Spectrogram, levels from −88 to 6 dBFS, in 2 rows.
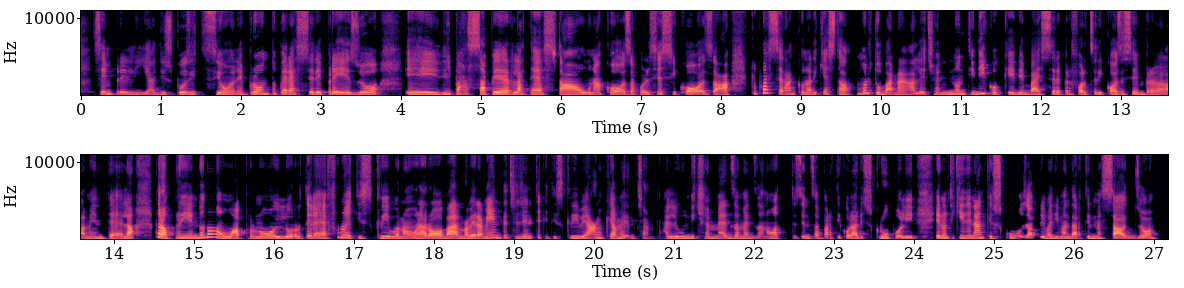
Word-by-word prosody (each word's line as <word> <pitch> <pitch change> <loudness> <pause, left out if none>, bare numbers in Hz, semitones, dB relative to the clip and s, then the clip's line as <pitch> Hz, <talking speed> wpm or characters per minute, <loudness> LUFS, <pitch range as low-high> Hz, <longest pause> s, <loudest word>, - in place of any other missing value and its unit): sempre 255 -1 -3
lì, 205 -6 -7
a 180 - -7
disposizione, 230 -4 -2
pronto 275 +4 0
per 245 -1 +1
essere 240 0 0
preso, 245 +1 +1 0.3
e 240 -1 +1
gli 240 +2 -2
passa 280 0 +3
per 240 -3 +4
la 230 -1 +3
testa 230 -3 +3
una 220 +1 0
cosa, 215 -2 0
qualsiasi 235 +4 -4
cosa, 195 +1 +3 0.2
che 330 - -11
può 430 +6 +4
essere 415 - -2
anche 255 -1 -5
una 220 - -1
richiesta 235 0 -2
molto 295 -4 -1
banale, 185 -2 0
cioè, 210 +3 -9
non 240 +5 -2
ti 230 -1 -6
dico 235 -8 -1
che 210 -2 -3
debba 200 0 +1
essere 205 +1 -2
per 210 0 -7
forza 210 +1 -2
di 210 - -4
cose 200 -1 0
sempre 200 -1 -3
la 185 - -2
lamentela, 200 +5 +1 0.2
però 255 - +9
prendono, 275 +6 +1
o 215 -3 +3
aprono 210 0 +2
il 210 +1 +1
loro 215 -1 0
telefono, 260 +5 -1
e 255 -6 -1
ti 205 - -6
scrivono 215 -2 -2
una 195 +2 +3
roba, 215 +5 +6
ma, 190 -1 0
veramente 225 - +1
c'è 195 +2 -11
gente 250 +10 -6
che 210 - -16
ti 195 -1 -12
scrive 225 +3 -4
anche 250 +3 0
a - - +5
me 205 -3 -4
cioè, 195 -1 -13
alle 225 +2 -1
11 225 -1 -2
e - - -7
mezza, 205 +4 -3
mezzanotte, 220 +5 -6
senza 220 0 -5
particolari 200 -1 -1
scrupoli, 195 -4 -2 0.2
e 255 - +4
non 260 - +2
ti 245 -1 -9
chiede 280 0 -1
neanche 250 -3 +1
scusa 220 -2 -3
prima 200 +1 -3
di 200 - -2
mandarti 190 +1 -2
il 200 - 0
messaggio. 190 0 +2
220 Hz, 180 wpm, -22 LUFS, 200-245 Hz, 0.3 s, però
